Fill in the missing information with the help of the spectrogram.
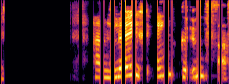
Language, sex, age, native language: Icelandic, female, 10, Icelandic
